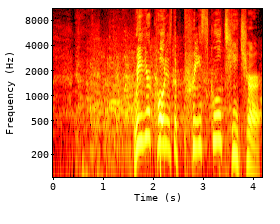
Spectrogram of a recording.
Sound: laugh

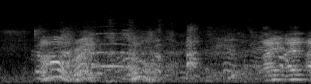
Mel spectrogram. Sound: laughter

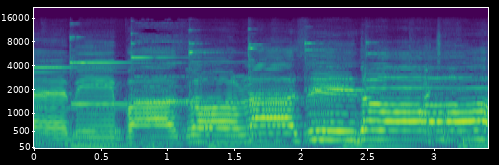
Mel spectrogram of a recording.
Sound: decibel is overpowering

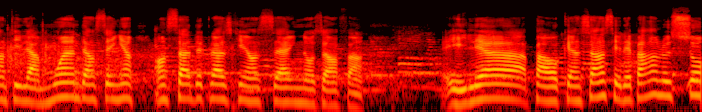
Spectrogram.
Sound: applause

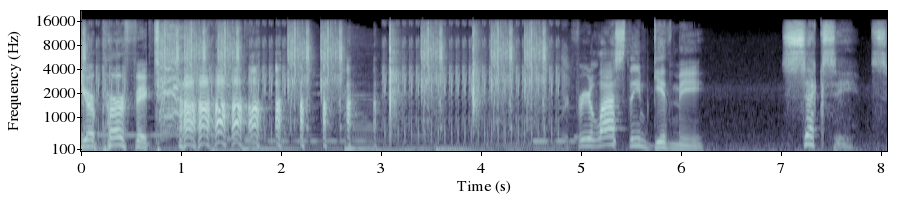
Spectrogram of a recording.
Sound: laughs

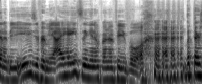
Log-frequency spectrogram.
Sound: laughing

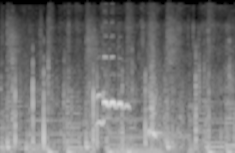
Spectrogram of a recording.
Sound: loon call

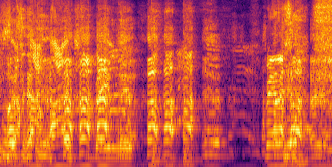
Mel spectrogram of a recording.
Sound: laughs

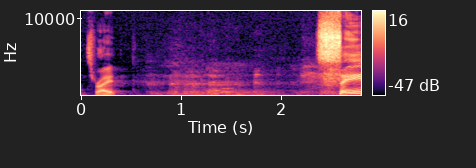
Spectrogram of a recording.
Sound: students chuckle

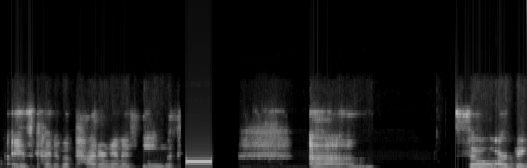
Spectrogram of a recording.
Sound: beep

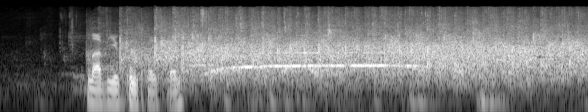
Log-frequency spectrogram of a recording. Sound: applause, cheering

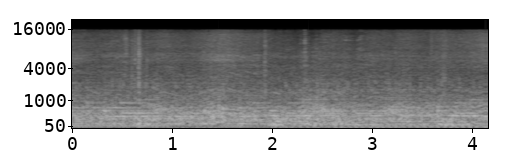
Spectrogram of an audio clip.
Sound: chainsaw

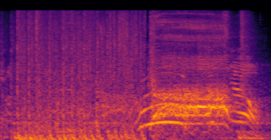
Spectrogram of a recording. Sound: automatic weapon fires

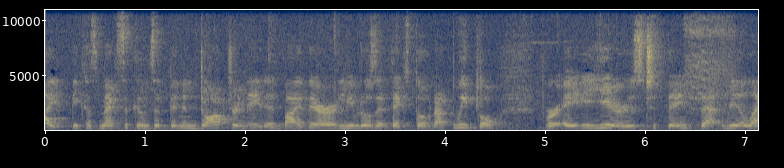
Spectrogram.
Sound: spanish

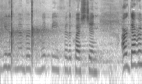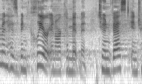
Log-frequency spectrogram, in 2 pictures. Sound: applause

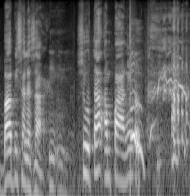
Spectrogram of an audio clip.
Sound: laughs

